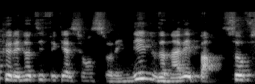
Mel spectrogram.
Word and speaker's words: LinkedIn: Ah oui, oui, parce que l'intérêt de la newsletter, c'est quoi C'est que LinkedIn, et je suis obligée de bien prononcer LinkedIn parce que je suis avec toi, mais pas à la française.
